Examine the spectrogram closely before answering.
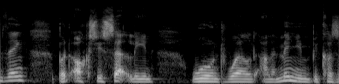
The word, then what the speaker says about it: aluminium: Basically what that means is that it can weld metal and also aluminium, or aluminum, like the Americans say.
